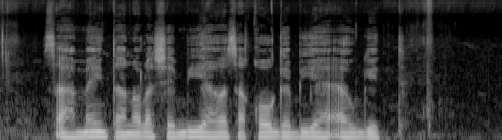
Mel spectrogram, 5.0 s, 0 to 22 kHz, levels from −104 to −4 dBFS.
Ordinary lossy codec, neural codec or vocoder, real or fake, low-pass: none; none; real; none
